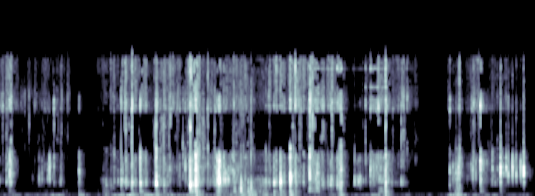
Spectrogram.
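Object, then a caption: Soap bar scraped with a metal blade. A metal blade scrapes and carves flakes from the surface of a solid, hand-sized, light-blue bar of soap held in one hand. It makes quiet, dense, crisp scratching and crackling with bright, sharp ticks. The scraping comes in uneven bursts, with a near-silent pause just before the final stretch.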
